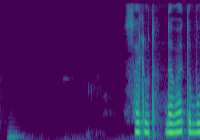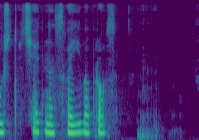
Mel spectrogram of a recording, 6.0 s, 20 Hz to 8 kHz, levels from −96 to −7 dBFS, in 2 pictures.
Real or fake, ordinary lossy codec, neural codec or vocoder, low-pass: fake; none; vocoder, 44.1 kHz, 128 mel bands every 512 samples, BigVGAN v2; 7.2 kHz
